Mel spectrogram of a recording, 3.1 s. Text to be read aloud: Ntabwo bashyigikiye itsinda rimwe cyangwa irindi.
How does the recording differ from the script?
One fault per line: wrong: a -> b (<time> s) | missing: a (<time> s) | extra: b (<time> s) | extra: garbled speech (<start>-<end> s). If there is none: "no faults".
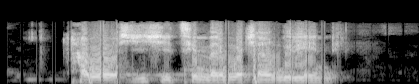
no faults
